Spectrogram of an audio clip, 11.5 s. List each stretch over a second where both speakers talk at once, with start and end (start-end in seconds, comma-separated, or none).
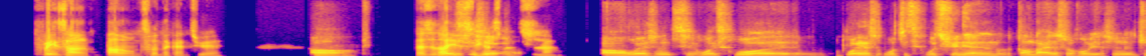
none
